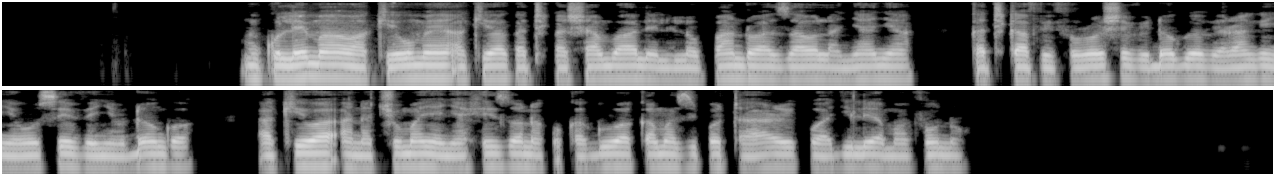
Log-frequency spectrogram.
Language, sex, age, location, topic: Swahili, male, 18-24, Dar es Salaam, agriculture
